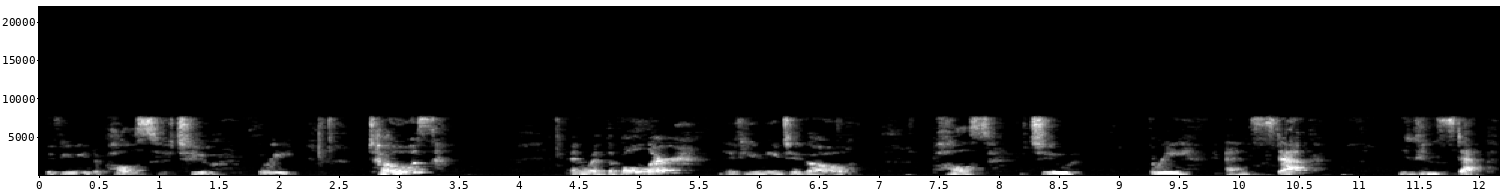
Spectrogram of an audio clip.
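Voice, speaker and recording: A woman's voice: mid-range voice, slow, pauses often, slight background noise. Breathless woman counting home workout reps. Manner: counts reps aloud, encouraging, laughs between cues. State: short of breath. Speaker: fitness instructor. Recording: dull, roomy audio from a distant camera.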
